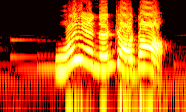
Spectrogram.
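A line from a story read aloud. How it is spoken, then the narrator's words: Shouting. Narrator (Chinese): 艾莎喊道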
